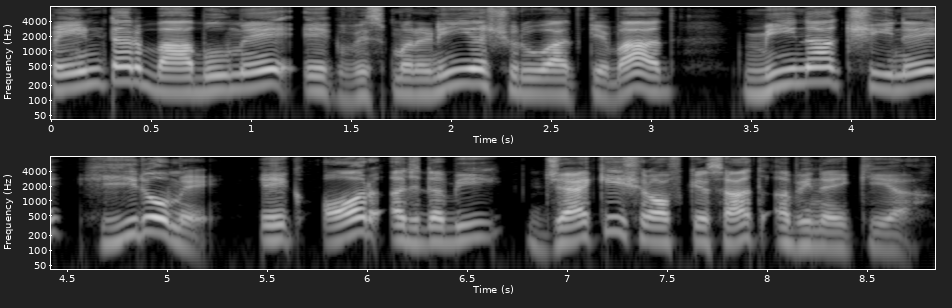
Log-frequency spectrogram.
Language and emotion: Hindi, neutral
